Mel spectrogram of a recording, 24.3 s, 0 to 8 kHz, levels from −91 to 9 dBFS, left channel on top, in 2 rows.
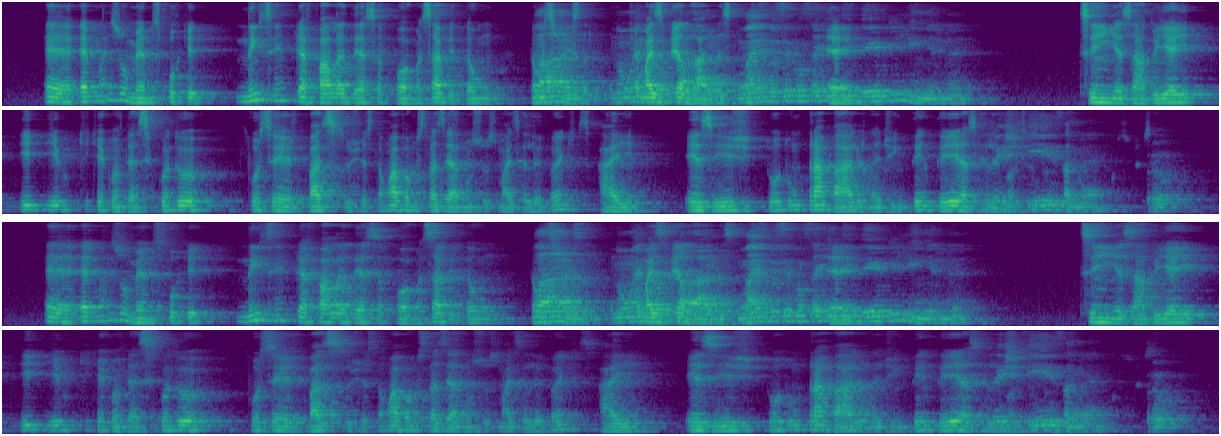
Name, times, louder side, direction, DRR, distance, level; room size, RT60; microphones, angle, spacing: voice 1, 0.4-2.0 2.3-4.9 5.3-5.7 6.1-7.1 7.4-7.5 8.2-8.5 10.8-11.9 12.3-12.8 13.1-14.1 14.7-17.8 18.1-18.5 19.0-22.3 22.8-23.1, left 4 dB, 80° left, 10 dB, 0.5 m, -28 dB
voice 2, 5.3-5.8 6.1-9.6 22.1-23.1 23.6-23.8, right 1 dB, 10° left, -8 dB, 2.5 m, -30 dB
8.2 x 4.1 x 4.3 m, 0.88 s
head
